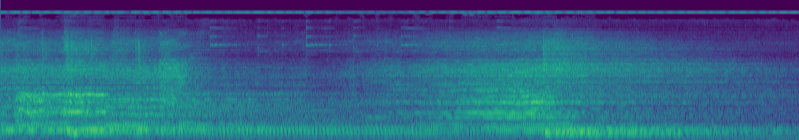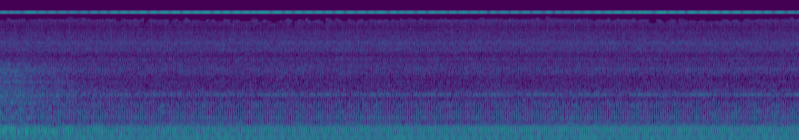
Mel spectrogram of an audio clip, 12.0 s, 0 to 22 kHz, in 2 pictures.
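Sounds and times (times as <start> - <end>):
orchestral chord: 0.0 - 6.7
faint tape hiss: 0.0 - 11.9
low electrical hum: 0.0 - 11.9.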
